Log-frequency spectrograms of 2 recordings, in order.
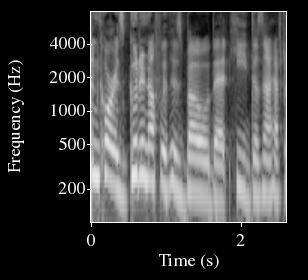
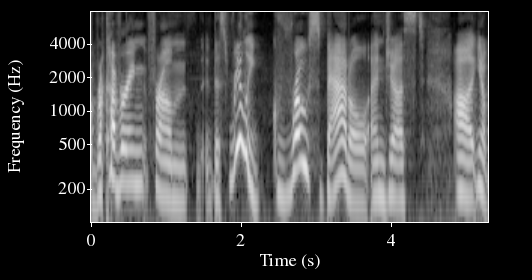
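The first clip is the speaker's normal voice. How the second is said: usual speaking voice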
